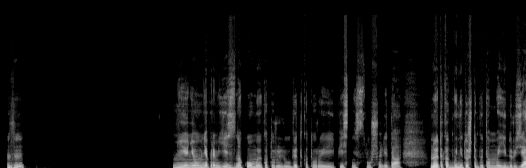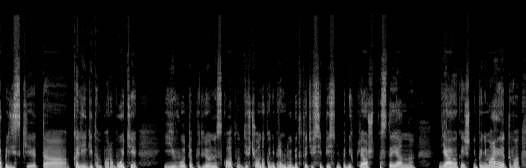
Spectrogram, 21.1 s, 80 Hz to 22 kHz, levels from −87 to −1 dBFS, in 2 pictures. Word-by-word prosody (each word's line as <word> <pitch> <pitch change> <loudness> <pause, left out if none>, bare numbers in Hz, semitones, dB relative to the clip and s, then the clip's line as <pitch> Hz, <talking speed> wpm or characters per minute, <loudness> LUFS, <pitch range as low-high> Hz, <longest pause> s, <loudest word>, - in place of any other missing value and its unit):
Мгм. 190 +1 0 3.0
Не, 160 -1 +3
не. 155 0 +3
У 155 - +4
меня 155 +1 +3
прям 160 -3 +2
есть 155 +7 0
знакомые, 150 -1 +2
которые 140 -1 -4
любят, 140 +4 -2
которые 125 -3 -5
и - - -15
песни 140 +4 -5
слушали. 135 -2 -6
Да. 125 0 0 0.6
Но 185 0 +8
это 180 +1 +4
как 175 -3 +1
бы 160 +2 +2
не 160 0 +2
то, 175 +2 +3
чтобы 145 -1 -2
там 135 -1 -3
мои 145 +2 +1
друзья 135 - +4
близкие. 155 -8 -2
Это 130 0 0
коллеги, 135 -4 +1
там, 120 0 -7
по 125 +1 -4
работе. 185 - +1 0.5
И, 140 +3 -2
вот, 140 +4 -1
определённый 145 0 0
склад 140 0 0
вот 130 -2 -7
девчонок. 160 - -2
Они 145 +2 -1
прям 190 -1 +1
любят 175 +11 -1
вот - - -7
эти 200 +1 -2
все - - -3
песни. 160 -2 -4
Под 155 +2 -5
них 235 +1 -3
пляшут 160 +5 +2
постоянно. 165 -6 0 0.5
Я, 190 - +5
конечно, 160 -3 -2
не 155 - -2
понимаю 155 - +3
этого, 140 -5 -3
150 Hz, 150 wpm, -27 LUFS, 135-170 Hz, 3.0 s, Но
